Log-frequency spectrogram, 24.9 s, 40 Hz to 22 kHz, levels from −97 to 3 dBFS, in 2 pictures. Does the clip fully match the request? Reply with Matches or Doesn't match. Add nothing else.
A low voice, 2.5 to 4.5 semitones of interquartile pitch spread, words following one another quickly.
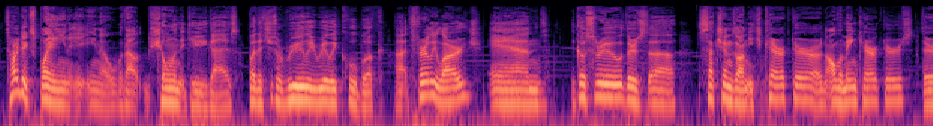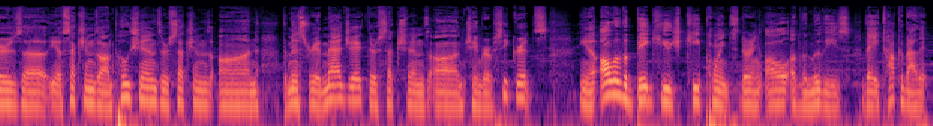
Doesn't match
